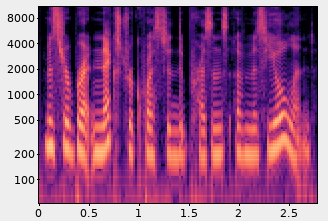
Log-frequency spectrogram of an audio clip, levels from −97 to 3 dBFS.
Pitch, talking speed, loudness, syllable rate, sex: 215 Hz, 195 wpm, -20 LUFS, 5.4 syllables/s, female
